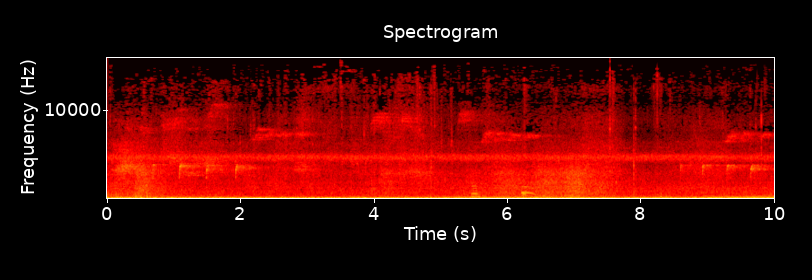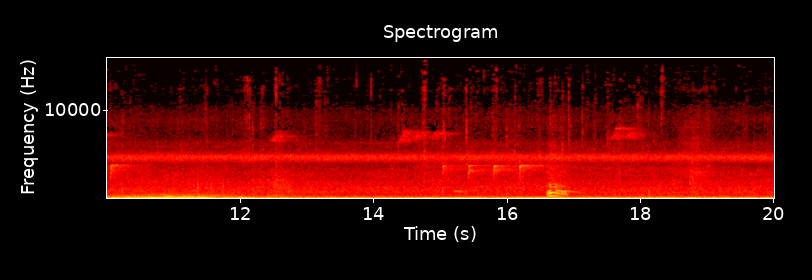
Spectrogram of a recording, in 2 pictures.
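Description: Forest ambience: insects drone steadily at a high pitch, with short high chirps repeating about every second and a half over a low rumble. A low, hoot-like pitched sound swells between about 9 and 12 seconds in, and a brief cluster of squeaky animal calls comes near 17 seconds.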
